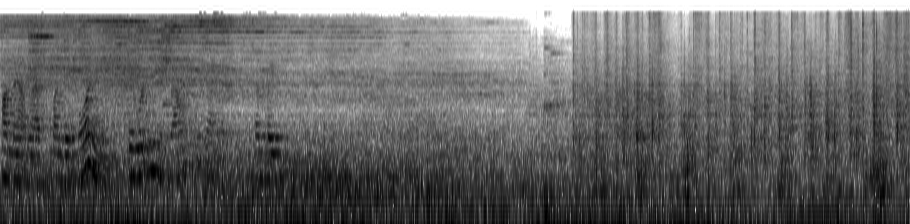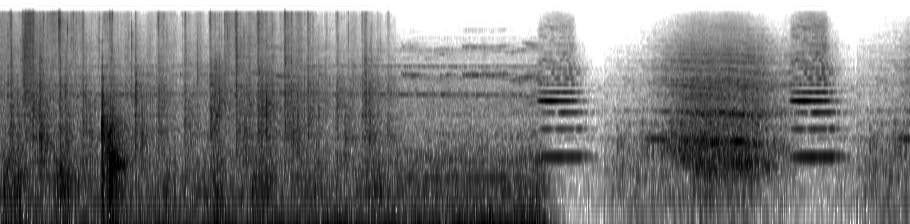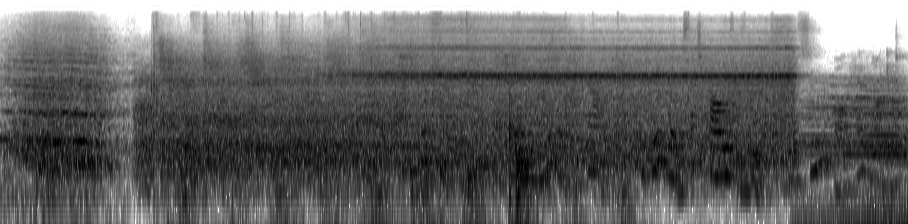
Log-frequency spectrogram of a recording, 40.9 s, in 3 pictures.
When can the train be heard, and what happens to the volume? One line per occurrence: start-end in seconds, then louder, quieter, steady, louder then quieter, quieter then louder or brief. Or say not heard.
0.0-40.8 quieter then louder.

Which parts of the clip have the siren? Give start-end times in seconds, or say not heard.
not heard.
